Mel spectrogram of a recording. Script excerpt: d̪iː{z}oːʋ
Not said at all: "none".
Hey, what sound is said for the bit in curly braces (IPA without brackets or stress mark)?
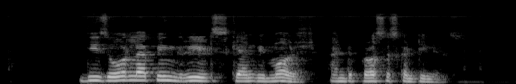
z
